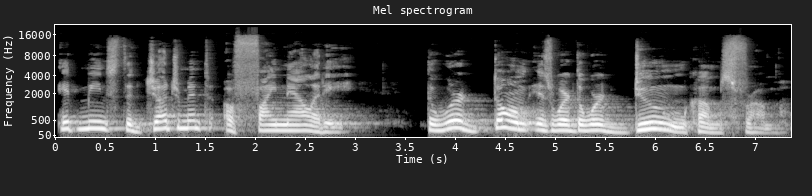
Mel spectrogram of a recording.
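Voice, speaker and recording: Speaking slowly in a dark-toned, expressive voice on the high side, a Dutch-native guest speaker muses at a spiritual gathering, repeating himself and circling back on words. A long hall reverb surrounds him.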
